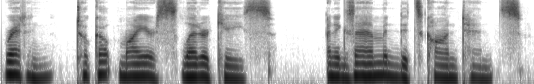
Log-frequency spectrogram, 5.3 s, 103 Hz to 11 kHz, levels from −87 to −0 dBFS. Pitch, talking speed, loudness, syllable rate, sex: 150 Hz, 110 wpm, -17 LUFS, 3.5 syllables/s, male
